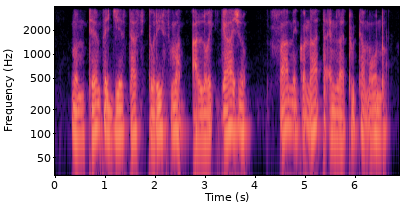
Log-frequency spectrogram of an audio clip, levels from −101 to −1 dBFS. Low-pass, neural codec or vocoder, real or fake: 3.6 kHz; codec, 16 kHz, 4 kbps, FunCodec, trained on LibriTTS, 50 frames a second; fake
